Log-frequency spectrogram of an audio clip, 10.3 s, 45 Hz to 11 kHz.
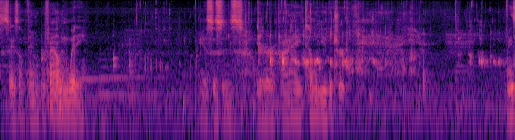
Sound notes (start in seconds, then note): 2.3 liquid pouring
